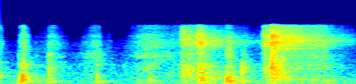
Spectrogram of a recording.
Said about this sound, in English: Earthman, you will rise from your seat and open that door.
